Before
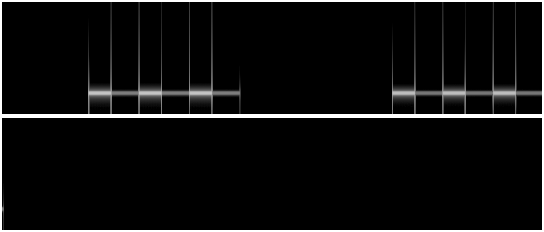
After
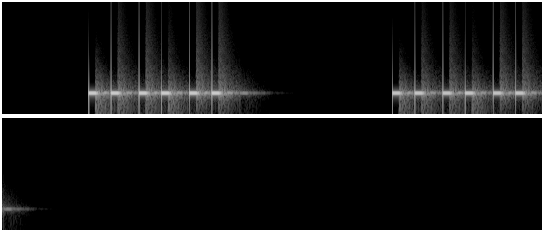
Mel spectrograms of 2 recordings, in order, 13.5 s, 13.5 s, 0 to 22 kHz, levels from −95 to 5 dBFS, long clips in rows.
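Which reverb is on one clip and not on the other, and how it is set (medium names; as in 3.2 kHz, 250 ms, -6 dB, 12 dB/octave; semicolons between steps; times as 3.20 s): plate-style reverb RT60 0.7 s, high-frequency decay 0.7×, pre-delay 80 ms, DRR 3.5 dB; trim +2 dB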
